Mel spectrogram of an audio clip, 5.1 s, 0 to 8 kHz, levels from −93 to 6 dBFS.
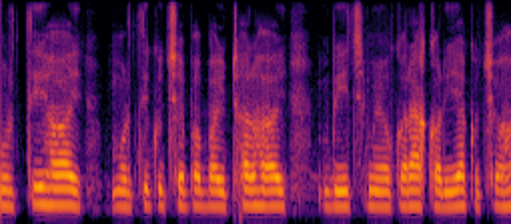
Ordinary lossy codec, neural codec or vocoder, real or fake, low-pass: none; none; real; none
